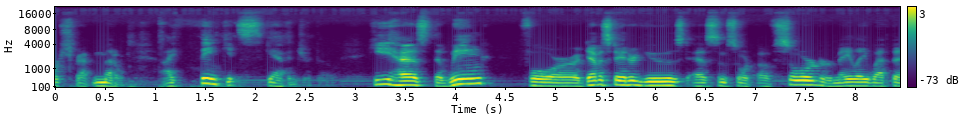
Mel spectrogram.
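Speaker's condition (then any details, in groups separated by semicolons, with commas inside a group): No condition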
